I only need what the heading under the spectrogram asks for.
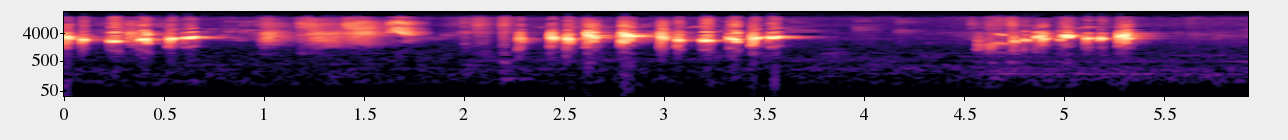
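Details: Rengganis song in quick chattering bursts: clusters of high, sharp chirps and short rising whistled notes, broken by brief buzzy phrases and pauses, ending with a short bright twitter.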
